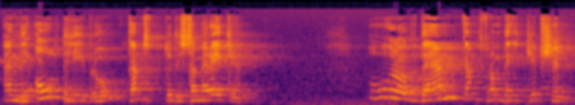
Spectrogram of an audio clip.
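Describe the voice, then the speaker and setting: A man's voice: sits high, big pitch swings, takes it slowly, a little mellow, echoey room, in a large hall, low-quality recording. An older man whose first language is Syriac, speaking plain non-native English in short phrases as an interviewee and community elder. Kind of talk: explaining to a small audience.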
